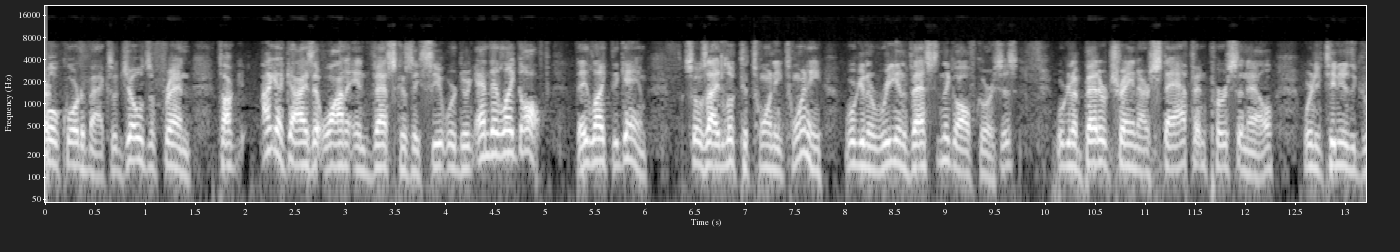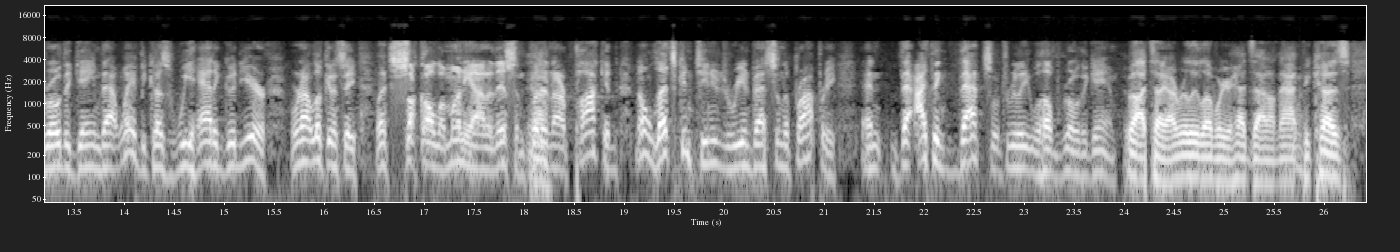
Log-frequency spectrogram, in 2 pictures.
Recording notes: broadcasts live from the PGA Merchandise Show in Orlando, FL.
